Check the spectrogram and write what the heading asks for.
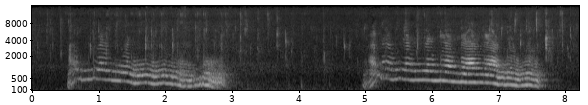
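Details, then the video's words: House cat vocalizing while eating: two drawn-out, wavering yowls, each over two seconds long, warbling up and down in a nasal moan, separated by a pause with faint chewing clicks. "Cat makes hilarious sounds while eating"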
